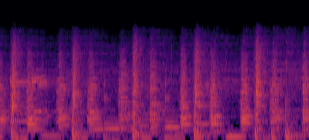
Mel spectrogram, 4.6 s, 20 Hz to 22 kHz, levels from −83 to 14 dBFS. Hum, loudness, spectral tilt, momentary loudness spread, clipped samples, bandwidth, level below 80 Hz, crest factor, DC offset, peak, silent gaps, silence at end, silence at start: none; -30 LUFS; -3 dB/octave; 6 LU; under 0.1%; 12 kHz; -52 dBFS; 20 dB; under 0.1%; -10 dBFS; none; 0 s; 0 s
